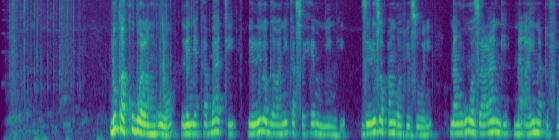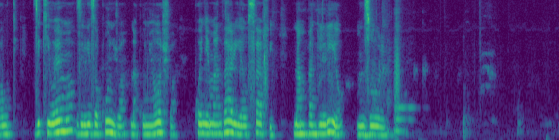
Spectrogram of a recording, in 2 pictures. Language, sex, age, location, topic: Swahili, female, 18-24, Dar es Salaam, finance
